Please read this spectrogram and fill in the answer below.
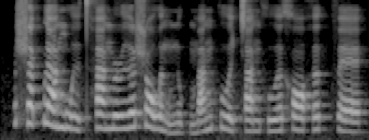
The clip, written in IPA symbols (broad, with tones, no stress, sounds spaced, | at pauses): ʂ a˦˥ k̚ l a˧ ŋ w ɨ˨˩ t̪ʰ a˧ ŋ ɹ ɨ˧˥ ə̯ ʂ ɔ˧ w ə˨˩˨ ŋ n u˨˩ k̚ m a˧˥ ŋ k u˧ ə̯ c a˧ ŋ x u˧˥ ə̯ x ɔ˧ h əː˦˥ k̚ f ɛ˧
